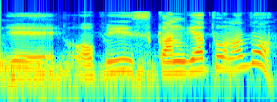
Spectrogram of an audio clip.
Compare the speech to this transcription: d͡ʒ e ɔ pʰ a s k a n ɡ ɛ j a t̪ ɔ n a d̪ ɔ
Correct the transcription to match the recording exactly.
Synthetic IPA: d͡ʒ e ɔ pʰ i s k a n ɡ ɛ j a t̪ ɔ n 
